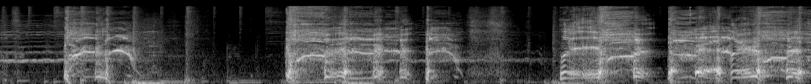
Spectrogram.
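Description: Sad background music with sustained held tones, broken by loud, wavering, strained vocal sounds and coughing in several bursts.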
